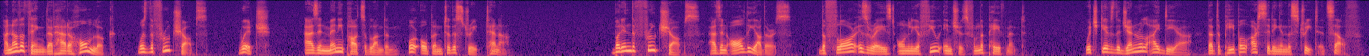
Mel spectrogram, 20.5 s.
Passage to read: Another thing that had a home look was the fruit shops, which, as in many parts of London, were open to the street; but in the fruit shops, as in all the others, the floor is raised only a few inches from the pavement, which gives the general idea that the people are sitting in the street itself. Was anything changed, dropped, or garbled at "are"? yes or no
no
